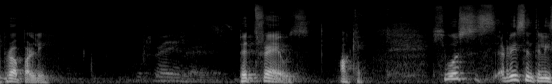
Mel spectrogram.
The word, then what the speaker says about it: Petraeus: I've never been able to pronounce this name properly. Petraeus.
